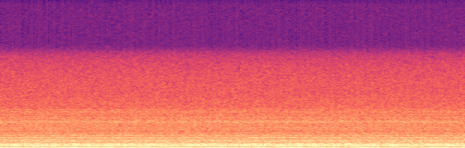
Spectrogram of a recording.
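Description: Steady low hiss with a faint electrical hum: the recording's background noise, with no other event.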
